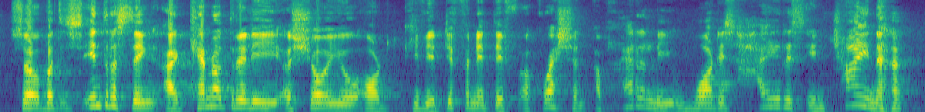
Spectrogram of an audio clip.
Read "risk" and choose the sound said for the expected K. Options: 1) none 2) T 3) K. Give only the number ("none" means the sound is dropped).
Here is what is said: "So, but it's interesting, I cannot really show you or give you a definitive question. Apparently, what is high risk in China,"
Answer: 1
